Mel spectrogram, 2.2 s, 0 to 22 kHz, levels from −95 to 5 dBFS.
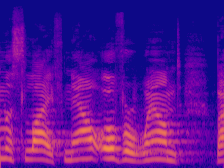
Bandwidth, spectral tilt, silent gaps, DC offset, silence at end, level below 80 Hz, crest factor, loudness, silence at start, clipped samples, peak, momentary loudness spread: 16 kHz; -4.5 dB/octave; none; under 0.1%; 0 s; under -90 dBFS; 16 dB; -32 LUFS; 0 s; under 0.1%; -16 dBFS; 9 LU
